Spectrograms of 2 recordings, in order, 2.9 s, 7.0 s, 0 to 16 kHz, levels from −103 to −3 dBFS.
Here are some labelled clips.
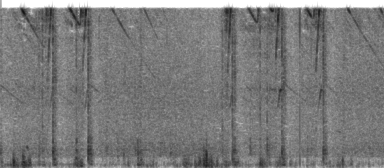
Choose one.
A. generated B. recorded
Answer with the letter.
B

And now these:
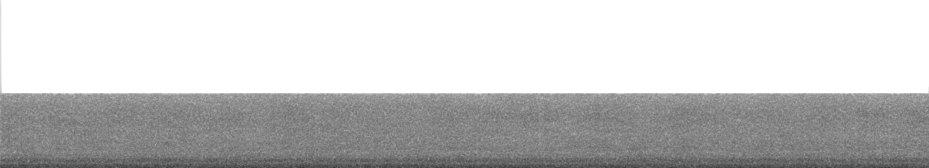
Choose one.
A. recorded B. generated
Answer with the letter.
B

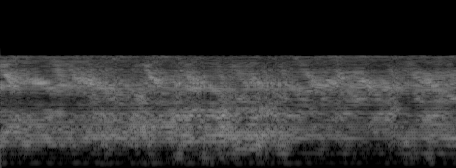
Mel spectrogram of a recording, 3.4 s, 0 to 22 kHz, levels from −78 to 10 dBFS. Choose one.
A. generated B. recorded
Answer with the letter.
A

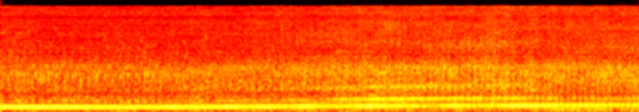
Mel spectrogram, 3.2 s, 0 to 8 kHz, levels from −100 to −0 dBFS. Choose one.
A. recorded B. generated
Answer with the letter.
B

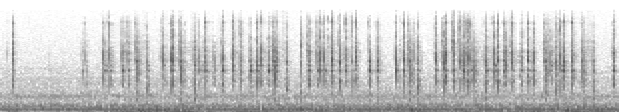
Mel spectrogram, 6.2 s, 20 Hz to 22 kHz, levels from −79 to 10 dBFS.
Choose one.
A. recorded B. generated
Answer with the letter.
A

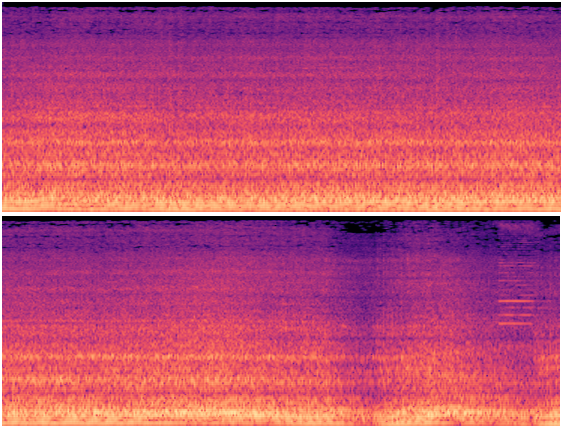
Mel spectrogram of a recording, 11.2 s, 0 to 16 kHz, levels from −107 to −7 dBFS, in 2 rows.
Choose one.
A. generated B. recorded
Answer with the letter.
B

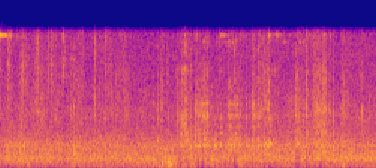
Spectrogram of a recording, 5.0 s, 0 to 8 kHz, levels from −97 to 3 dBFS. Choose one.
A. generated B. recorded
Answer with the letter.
B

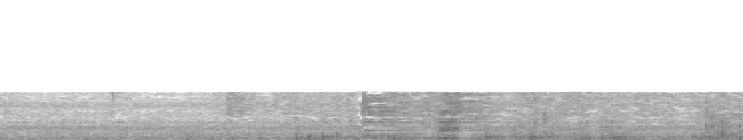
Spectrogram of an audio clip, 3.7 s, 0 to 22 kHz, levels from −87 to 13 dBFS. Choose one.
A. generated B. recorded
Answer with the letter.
B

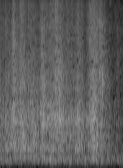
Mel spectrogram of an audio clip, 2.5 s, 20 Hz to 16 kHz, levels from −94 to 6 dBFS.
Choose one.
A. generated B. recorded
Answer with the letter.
B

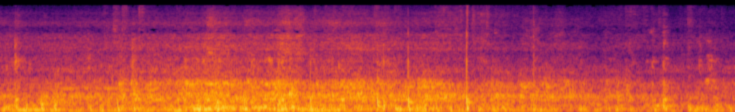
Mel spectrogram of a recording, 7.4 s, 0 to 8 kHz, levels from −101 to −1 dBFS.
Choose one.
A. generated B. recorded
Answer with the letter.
B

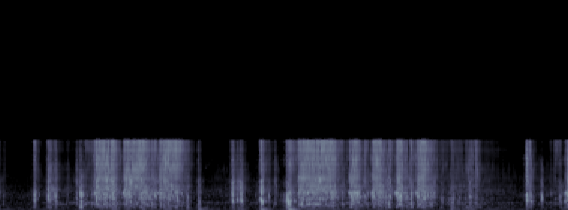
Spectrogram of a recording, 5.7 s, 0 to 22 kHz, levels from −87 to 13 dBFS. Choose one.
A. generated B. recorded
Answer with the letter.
A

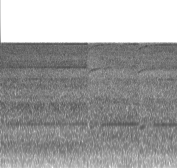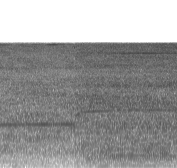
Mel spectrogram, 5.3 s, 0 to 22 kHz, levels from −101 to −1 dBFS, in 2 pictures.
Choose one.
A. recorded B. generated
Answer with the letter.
A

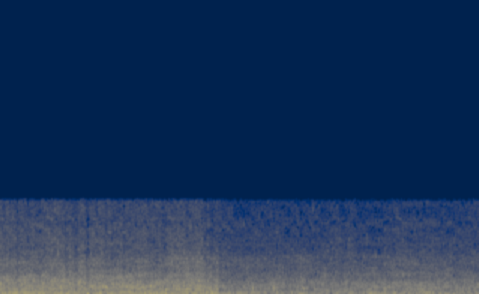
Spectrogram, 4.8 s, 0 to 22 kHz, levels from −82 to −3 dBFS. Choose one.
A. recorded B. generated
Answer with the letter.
B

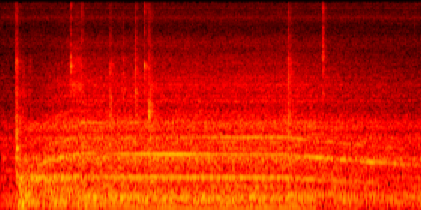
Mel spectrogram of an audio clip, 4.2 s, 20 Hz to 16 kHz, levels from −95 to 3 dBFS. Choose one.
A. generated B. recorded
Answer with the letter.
A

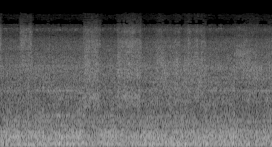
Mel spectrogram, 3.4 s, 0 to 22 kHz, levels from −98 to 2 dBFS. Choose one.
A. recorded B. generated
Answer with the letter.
A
